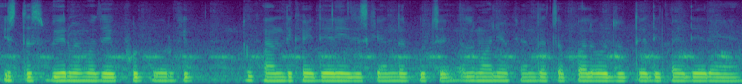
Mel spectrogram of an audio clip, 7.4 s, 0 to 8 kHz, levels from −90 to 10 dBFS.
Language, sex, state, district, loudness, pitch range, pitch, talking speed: Hindi, male, Rajasthan, Bikaner, -14 LUFS, 130-135 Hz, 130 Hz, 200 wpm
